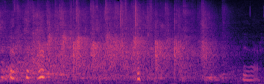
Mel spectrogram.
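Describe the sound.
A church audience applauding together after an announcement that the heating is now in good working order, a steady dense patter of many hands clapping throughout, fading slightly toward the end as a voice begins to speak.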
